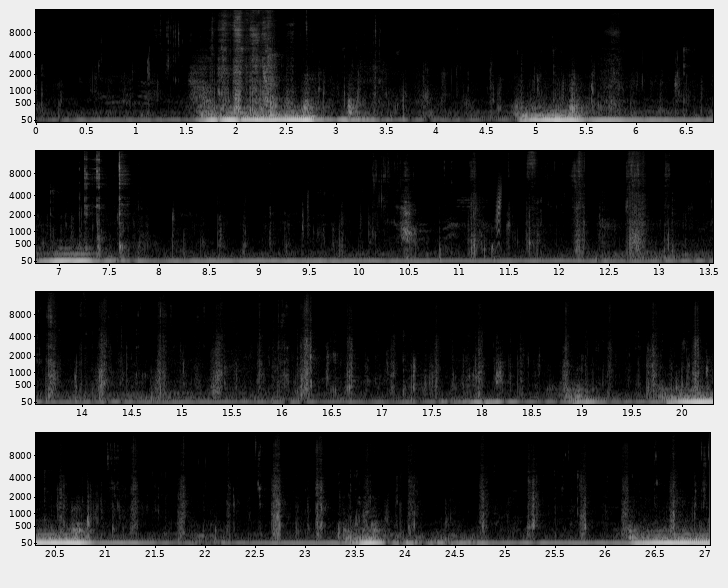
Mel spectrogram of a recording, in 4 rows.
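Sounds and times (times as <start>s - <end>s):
crunching raw vegetables: 8.0s - 27.0s.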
